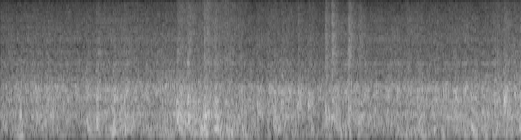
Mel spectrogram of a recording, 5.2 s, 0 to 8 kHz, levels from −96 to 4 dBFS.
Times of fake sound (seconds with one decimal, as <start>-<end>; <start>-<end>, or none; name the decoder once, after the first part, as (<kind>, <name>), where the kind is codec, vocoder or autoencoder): 0.0-1.7 (vocoder, Vocos); 3.3-3.8; 4.3-5.2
